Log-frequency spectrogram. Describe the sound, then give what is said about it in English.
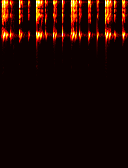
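Rapid cricket chirps, with their volume modulated up and down in the Serum software synth, repeat in short rhythmic bursts, their loudness swelling and dropping in a steady pulsing pattern, bright with nothing else underneath. “I actually took the cricket sound, put it into Serum, made the volume go up and down so it would emphasize certain notes of the beat, and this was the result.”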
